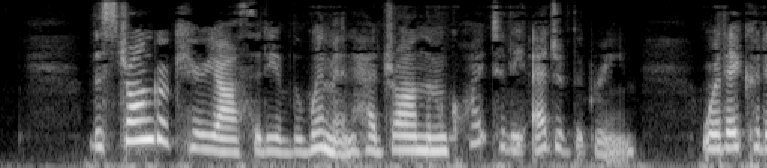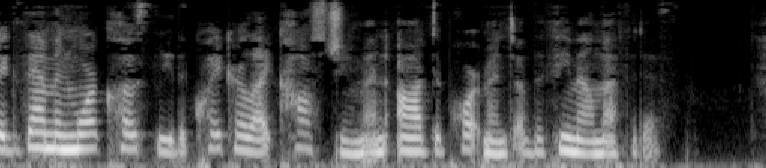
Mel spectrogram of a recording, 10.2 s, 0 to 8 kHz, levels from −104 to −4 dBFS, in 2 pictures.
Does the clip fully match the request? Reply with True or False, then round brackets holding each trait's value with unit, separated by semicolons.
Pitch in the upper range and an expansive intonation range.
False (220 Hz; 3.6 semitones)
